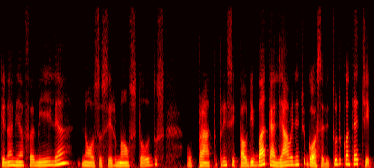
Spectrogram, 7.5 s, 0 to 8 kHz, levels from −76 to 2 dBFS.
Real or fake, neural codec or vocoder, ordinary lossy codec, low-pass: fake; codec, 16 kHz, about 1 kbps, DyCAST, with the encoder's durations; none; none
